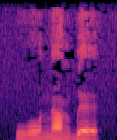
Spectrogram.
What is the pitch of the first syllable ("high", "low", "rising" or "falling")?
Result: high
